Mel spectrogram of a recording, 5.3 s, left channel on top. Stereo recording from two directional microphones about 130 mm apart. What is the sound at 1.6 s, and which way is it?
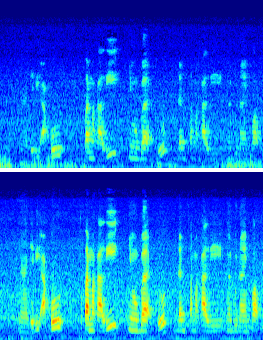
A man's voice, 50° right (ahead or behind).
